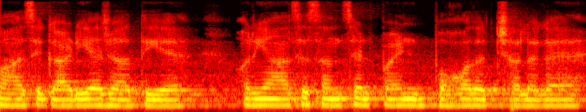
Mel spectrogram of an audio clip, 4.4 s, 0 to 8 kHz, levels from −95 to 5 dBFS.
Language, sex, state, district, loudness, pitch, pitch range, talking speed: Hindi, male, Uttar Pradesh, Muzaffarnagar, -23 LUFS, 120 Hz, 115-125 Hz, 190 wpm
